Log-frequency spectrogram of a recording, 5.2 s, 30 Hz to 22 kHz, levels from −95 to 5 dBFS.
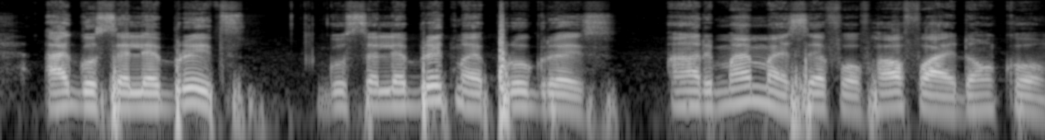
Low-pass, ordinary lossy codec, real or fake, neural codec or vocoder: none; none; fake; vocoder, 48 kHz, 128 mel bands, Vocos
